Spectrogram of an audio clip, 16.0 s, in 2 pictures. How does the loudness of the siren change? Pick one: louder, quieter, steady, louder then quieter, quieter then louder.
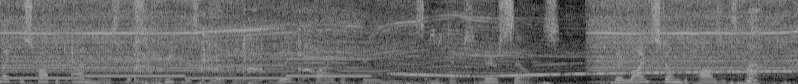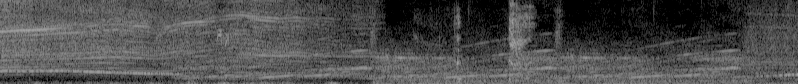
steady.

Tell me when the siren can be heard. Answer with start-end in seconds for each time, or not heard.
0.0-15.9.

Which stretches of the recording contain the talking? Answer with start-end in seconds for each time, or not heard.
0.0-7.6.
